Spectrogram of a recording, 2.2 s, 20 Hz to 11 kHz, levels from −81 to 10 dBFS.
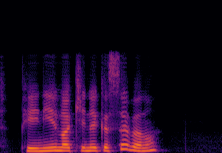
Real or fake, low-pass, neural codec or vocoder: fake; 7.2 kHz; codec, 16 kHz, 0.3 kbps, FocalCodec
